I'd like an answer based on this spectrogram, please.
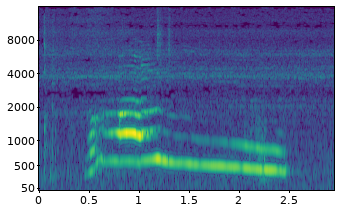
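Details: Indoor domestic cat screaming at a neighborhood cat outside the window; one long two-second wail that jumps up sharply and then slowly slides downward, fading at the end.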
